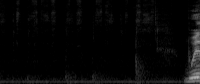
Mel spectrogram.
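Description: Dry-erase marker writing on a whiteboard: a run of short, faint scratchy strokes as a word is lettered in capitals.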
